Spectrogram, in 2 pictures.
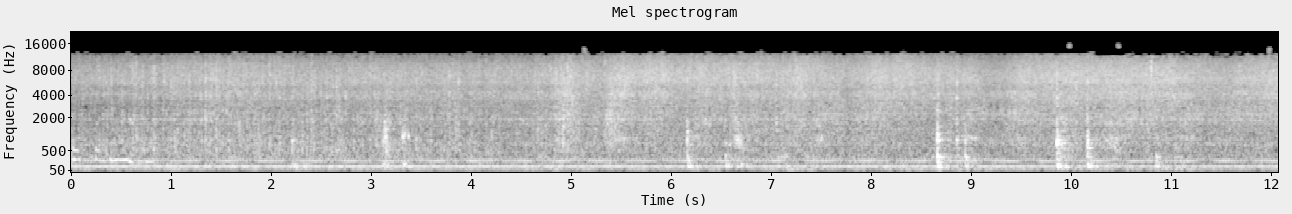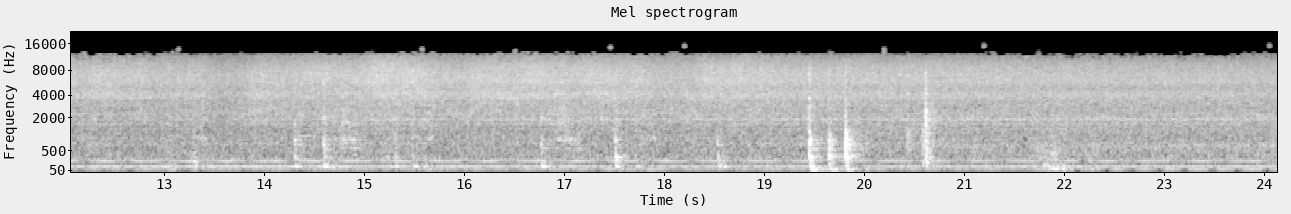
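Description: Tofu cubes and enoki mushrooms sizzling in hot oil in a nonstick wok while a spatula stirs them, knocking and scraping against the pan now and then. A few sharper spatula knocks come about three-quarters of the way through, over a steady low hum.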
